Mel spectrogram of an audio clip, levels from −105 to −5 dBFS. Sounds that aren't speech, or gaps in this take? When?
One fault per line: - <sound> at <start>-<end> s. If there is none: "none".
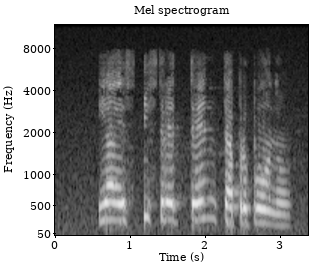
- dropout at 1.0-1.2 s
